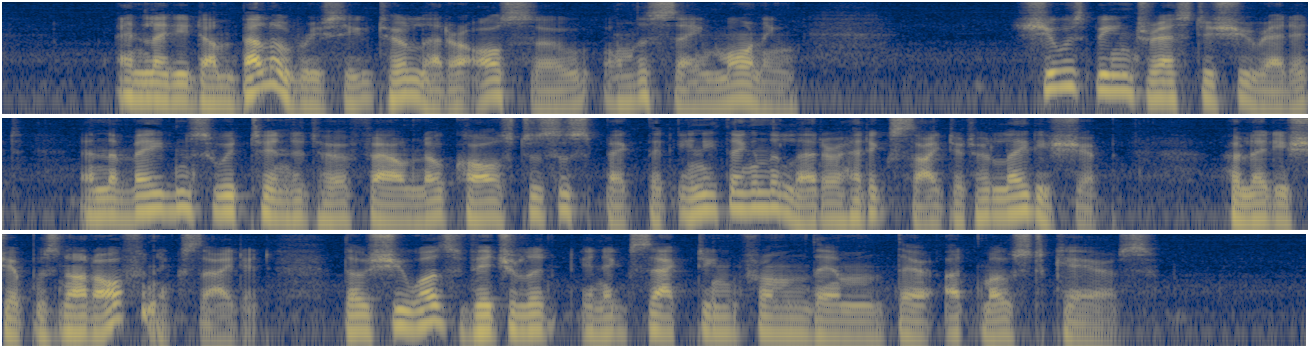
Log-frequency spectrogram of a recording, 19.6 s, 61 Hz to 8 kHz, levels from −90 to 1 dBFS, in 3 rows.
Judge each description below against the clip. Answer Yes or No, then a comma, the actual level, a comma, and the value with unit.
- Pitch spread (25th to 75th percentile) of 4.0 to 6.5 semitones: Yes, average, 5.0 semitones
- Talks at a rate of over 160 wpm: Yes, average, 170 wpm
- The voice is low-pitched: Yes, low, 115 Hz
